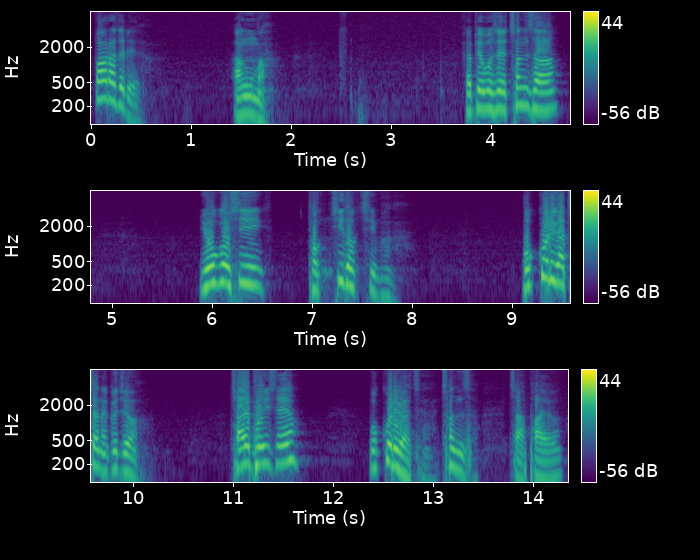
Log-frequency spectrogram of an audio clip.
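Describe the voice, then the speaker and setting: A man preaching with a high, bright voice that leaps up and down through his sentences. He jokes and keeps firing questions at the congregation. The sound is close and dry, with little room echo. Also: unhurried, long pauses. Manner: lively, jokey, keeps asking the congregation questions. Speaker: guest pastor. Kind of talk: sermon. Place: church service.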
